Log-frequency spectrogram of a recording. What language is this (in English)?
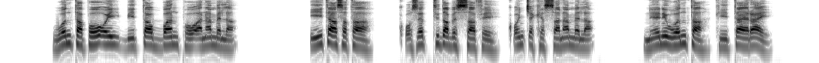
Gofa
